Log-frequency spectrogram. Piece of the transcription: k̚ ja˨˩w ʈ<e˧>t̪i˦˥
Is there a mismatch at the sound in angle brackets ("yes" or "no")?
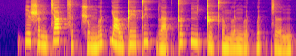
no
